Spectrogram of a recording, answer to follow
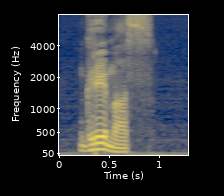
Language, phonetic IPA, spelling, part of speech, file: Polish, [ˈɡrɨ̃mas], grymas, noun, Pl-grymas.ogg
